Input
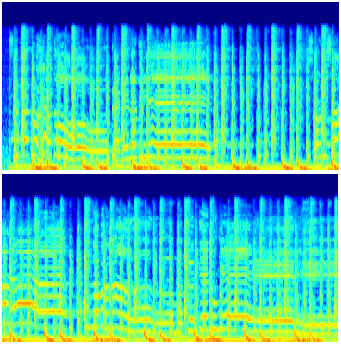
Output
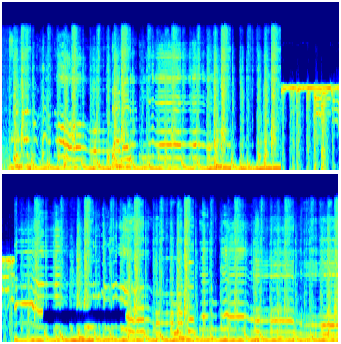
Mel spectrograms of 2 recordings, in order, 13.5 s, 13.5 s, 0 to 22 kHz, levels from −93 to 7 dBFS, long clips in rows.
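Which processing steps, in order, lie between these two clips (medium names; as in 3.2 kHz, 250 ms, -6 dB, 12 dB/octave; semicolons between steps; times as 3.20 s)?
5.58–6.99 s: frequency inversion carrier 2.7 kHz; bass shelf 200 Hz +3.5 dB; compressor with a negative ratio -25 dBFS, ratio -1; 7.55–9.22 s: spectral selection erased 400–850 Hz; trim +2.5 dB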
